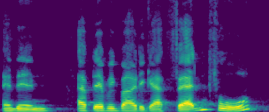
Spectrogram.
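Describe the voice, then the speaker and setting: A middle-aged woman, an interview guest, telling her story in a candid, animated way and quoting herself with emphasis. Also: a bass voice, brisk.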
